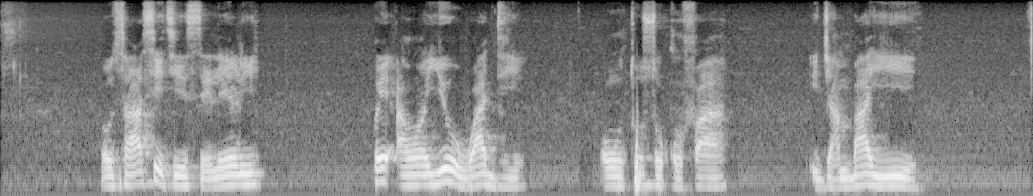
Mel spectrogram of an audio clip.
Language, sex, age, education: Yoruba, male, 15-29, tertiary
